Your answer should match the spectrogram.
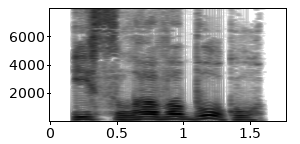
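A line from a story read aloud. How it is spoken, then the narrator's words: Hiss. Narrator (Russian): шипела Валентина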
